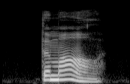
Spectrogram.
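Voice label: "mall", English, female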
